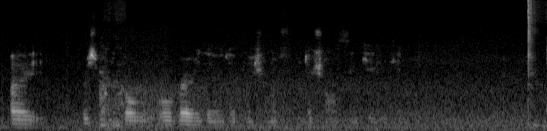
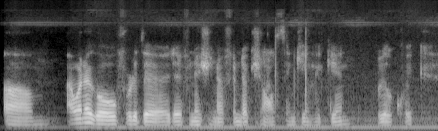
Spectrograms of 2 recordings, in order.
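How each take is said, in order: First: Very soft, barely audible; too quiet. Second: Loud, projected presenting voice; speaking up. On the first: Student starts presenting to the class, far too quietly. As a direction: speak far too softly to be heard. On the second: Student restarts the presentation after being asked, speaking louder. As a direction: project so the whole class hears. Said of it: "speak a little bit louder". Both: Real, not acted.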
